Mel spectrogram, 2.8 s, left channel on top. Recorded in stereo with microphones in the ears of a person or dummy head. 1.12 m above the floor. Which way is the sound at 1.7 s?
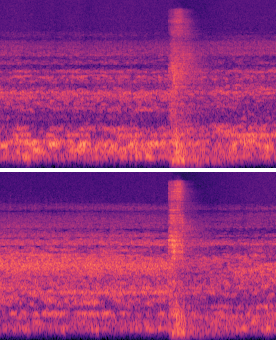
20° right (ahead or behind).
